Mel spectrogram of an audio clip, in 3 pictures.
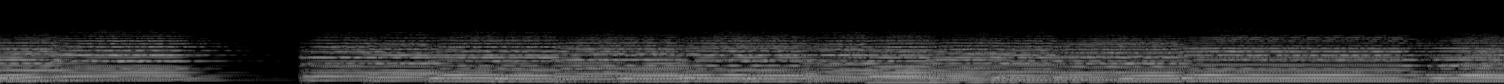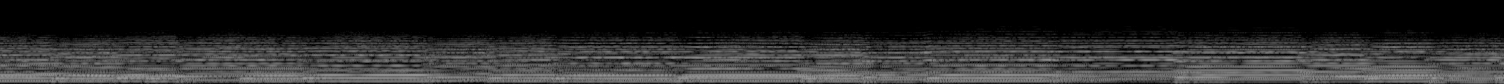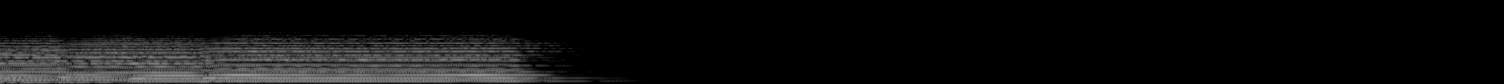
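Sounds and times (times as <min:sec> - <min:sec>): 
brass quintet: 0:00.0 - 0:36.1.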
